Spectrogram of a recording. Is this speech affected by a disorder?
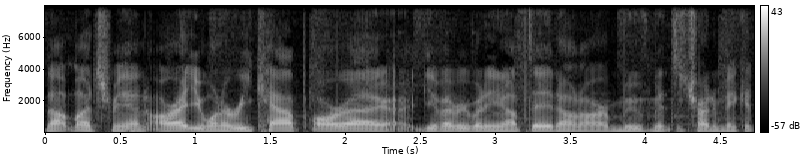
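No.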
